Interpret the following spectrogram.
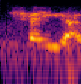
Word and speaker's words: Taja: And it's pronounced Chaya. The J is silent for a Y.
